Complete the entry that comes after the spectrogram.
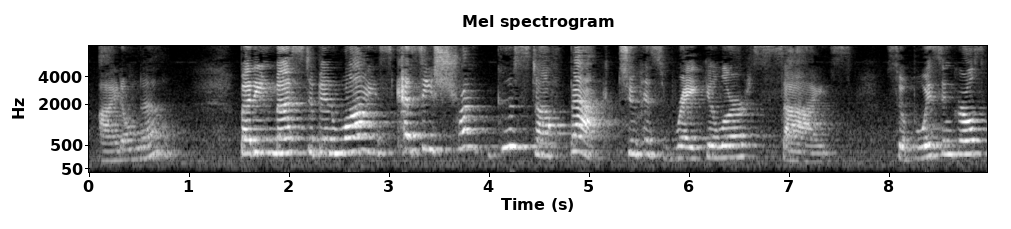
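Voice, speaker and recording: A woman with a bright, forceful voice leads a children's storytime in an expressive, dramatic way. Her pitch sits fairly high and she takes her time, addressing young listeners directly. The recording is roomy and a little distant. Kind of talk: animated children's storytime reading. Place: indoor room, virtual storytime. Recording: roomy, distant mic with background noise.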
